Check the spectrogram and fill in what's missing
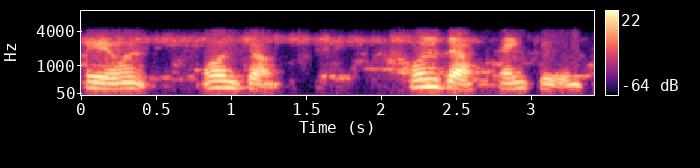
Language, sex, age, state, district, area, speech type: Nepali, female, 30-45, West Bengal, Kalimpong, rural, conversation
